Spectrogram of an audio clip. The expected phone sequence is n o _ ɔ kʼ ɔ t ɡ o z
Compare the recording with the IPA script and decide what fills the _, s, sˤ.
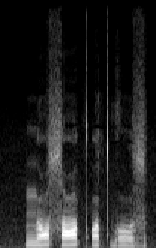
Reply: sˤ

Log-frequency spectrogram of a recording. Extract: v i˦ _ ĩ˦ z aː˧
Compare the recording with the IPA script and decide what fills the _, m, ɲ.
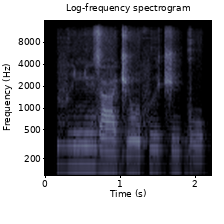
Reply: ɲ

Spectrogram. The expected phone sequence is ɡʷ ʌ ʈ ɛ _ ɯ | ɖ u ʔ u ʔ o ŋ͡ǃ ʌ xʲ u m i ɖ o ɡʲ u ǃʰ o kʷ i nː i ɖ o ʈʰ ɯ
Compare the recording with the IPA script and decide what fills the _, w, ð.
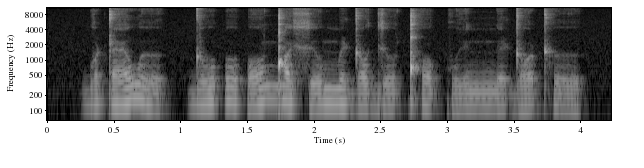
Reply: w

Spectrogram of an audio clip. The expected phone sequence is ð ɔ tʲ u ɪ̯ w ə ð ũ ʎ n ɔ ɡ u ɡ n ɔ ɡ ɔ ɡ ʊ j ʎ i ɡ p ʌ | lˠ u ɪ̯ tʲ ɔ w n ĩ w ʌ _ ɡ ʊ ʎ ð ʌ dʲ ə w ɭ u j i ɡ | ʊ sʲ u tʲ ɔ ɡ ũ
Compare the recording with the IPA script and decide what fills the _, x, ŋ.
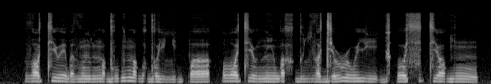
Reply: x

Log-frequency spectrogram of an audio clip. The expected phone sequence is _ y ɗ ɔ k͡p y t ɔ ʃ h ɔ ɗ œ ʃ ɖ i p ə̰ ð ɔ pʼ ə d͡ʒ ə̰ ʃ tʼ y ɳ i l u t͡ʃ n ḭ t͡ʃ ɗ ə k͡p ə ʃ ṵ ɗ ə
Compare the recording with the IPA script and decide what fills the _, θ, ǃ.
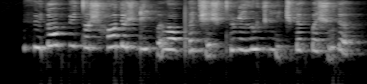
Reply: θ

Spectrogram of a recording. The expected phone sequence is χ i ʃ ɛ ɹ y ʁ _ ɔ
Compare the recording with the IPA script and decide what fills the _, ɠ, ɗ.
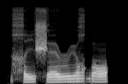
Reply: ɠ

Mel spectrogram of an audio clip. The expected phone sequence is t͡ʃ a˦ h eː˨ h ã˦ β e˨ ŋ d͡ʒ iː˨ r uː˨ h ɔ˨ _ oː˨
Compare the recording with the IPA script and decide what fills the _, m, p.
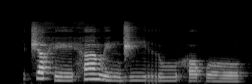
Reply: p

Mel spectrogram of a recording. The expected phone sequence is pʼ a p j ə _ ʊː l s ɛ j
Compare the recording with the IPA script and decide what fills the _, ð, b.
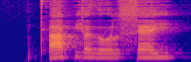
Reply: ð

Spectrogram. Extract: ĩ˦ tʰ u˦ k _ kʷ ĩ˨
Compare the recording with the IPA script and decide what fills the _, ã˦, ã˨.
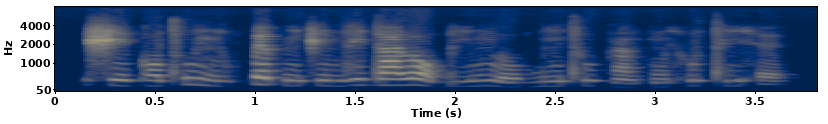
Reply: ã˨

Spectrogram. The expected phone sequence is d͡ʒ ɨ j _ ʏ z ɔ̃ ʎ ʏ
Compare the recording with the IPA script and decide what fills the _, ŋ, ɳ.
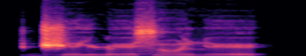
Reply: ɳ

